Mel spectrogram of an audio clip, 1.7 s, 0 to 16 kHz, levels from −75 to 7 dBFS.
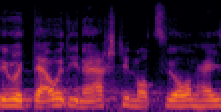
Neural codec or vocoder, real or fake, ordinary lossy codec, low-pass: codec, 32 kHz, 1.9 kbps, SNAC; fake; none; 14.4 kHz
